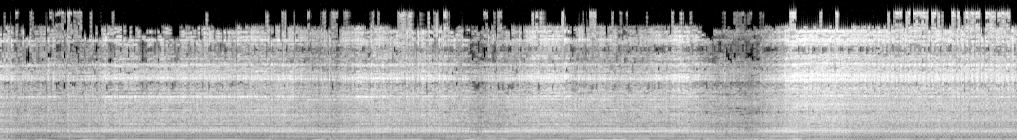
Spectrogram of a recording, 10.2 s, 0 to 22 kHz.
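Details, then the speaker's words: Vintage Hyper7 nitro buggy engine on 20-year-old nitro fuel, freed after being locked at top dead center and warmed: high-pitched running with wavering, hunting revs; weak, with low but present compression. "So now the motor is, I mean, it doesn't have a whole lot of compression, but it does have compression."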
